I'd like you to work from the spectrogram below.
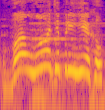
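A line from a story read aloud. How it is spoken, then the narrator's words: Shout from the yard. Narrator (Russian): крикнул кто-то на дворе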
